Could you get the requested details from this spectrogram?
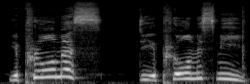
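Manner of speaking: high, loud, insistent Scottish voice; Scottish accent. Acted. Brassy makes the owner promise to finish, insistent Scottish accent. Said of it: "I'm talking in a Scottish accent".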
